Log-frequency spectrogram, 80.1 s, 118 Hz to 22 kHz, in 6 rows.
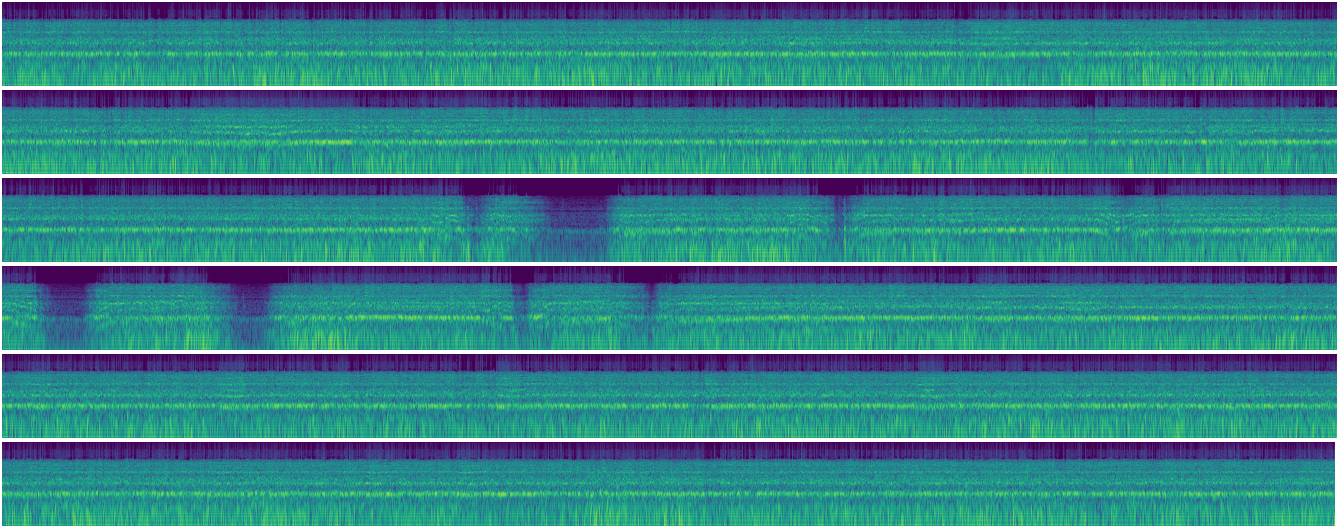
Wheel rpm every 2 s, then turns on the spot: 230, 230, 230, 230, 230, 230, 230, 230, 220, 230, 230, 230, 230, 230, 230, 160, 90, 150, 210, 190, 120, 130, 150, 150, 220, 220, 230, 230, 230, 230, 230, 230, 230, 230, 230, 230, 230, 230, 240, 230.
none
